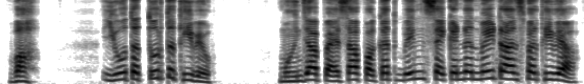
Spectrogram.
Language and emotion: Sindhi, surprised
